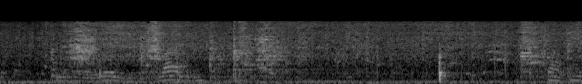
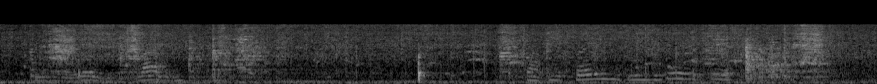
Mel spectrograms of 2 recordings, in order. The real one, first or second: first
